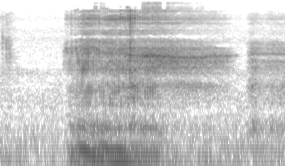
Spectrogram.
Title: Dog Snores like a Human when sleeping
